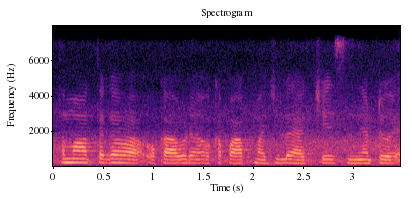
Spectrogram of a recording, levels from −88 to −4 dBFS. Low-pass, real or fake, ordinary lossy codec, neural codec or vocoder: 7.2 kHz; real; none; none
